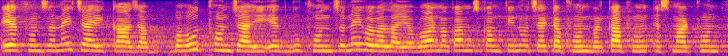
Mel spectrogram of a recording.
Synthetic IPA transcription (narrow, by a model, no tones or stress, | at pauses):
ek̚pʰonsə̃nəjt͡ʃaɦikad͡ʒabəɦut̪̚pʰont͡ʃaɦiekd̪upʰonsə̃nəjɦojbelajaɡʱɔɾmekəms̬ekəmt̪inot͡ʃɛʈapʰonbəɽkapʰonesmaɾʈ̚pʰon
